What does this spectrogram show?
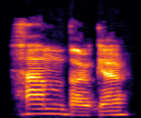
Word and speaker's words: hamburger: Hamburger, 3 syllables, hamburger.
